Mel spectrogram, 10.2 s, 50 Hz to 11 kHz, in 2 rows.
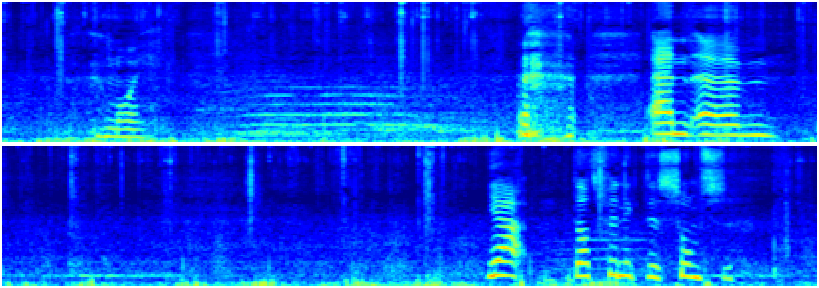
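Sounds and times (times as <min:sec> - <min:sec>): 
speech: 0:00.6 - 0:01.1, 0:03.2 - 0:04.9, 0:08.1 - 0:09.8
cow mooing long and low: 0:01.3 - 0:02.9
laughter: 0:03.2 - 0:03.7.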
